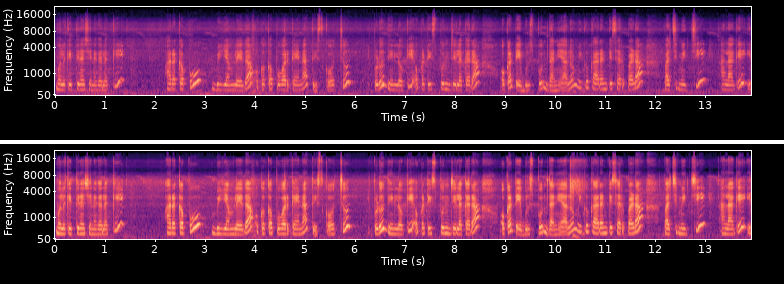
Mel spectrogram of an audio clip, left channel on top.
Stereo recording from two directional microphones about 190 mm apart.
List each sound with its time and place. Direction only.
0.0 s a woman's voice: 30° right (ahead or behind)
